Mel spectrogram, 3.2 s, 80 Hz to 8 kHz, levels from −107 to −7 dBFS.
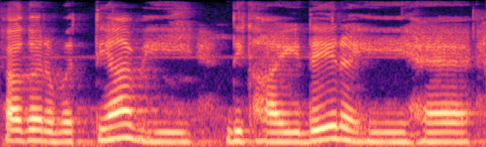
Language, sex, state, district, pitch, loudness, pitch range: Hindi, female, Uttar Pradesh, Shamli, 195 Hz, -14 LUFS, 190-210 Hz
